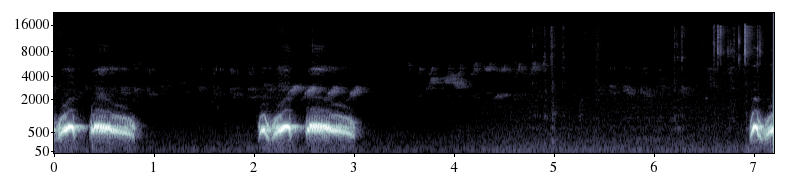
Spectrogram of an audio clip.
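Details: Provocation call of a spotted dove: two complete phrases about two seconds apart and the start of a third, each a short rising hoot then a longer falling coo, clean and quiet otherwise.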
